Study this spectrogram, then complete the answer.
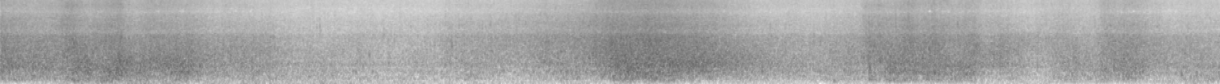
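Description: Ocean waves roll in and break on the shore in steady surges.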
